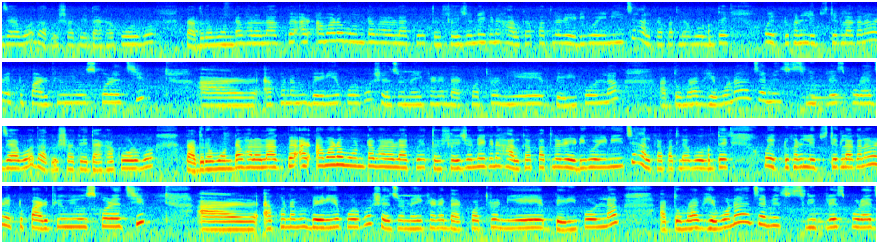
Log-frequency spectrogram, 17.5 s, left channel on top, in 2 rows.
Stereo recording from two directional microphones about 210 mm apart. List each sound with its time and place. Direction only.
0.0 s a woman's voice: 40° right (ahead or behind)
